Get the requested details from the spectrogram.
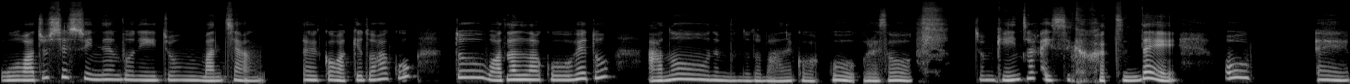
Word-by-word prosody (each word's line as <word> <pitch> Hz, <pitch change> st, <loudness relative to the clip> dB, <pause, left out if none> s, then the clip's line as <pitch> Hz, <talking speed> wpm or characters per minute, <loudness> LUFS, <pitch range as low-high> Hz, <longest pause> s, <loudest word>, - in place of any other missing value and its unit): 와 195 Hz, +1 st, +3 dB
주실 320 Hz, -, 0 dB
수 290 Hz, -5 st, +3 dB
있는 225 Hz, -1 st, 0 dB
분이 200 Hz, -3 st, 0 dB
좀 200 Hz, -2 st, -1 dB
많지 175 Hz, +3 st, +1 dB
않을 185 Hz, +3 st, -3 dB
것 205 Hz, -, -1 dB
같기도 195 Hz, +3 st, 0 dB
하고 260 Hz, -, -3 dB, 0.4 s
또 320 Hz, -1 st, 0 dB
와 190 Hz, -3 st, +3 dB
달라고 215 Hz, 0 st, +3 dB
해도 305 Hz, +7 st, -1 dB, 0.3 s
안 180 Hz, +3 st, +2 dB
오는 225 Hz, -6 st, +1 dB
분들도 170 Hz, -1 st, -2 dB
많을 165 Hz, 0 st, 0 dB
것 170 Hz, -, -3 dB
같고 185 Hz, +2 st, -1 dB
그래서 165 Hz, +2 st, +1 dB, 0.6 s
좀 205 Hz, -2 st, -4 dB
개인차가 210 Hz, +7 st, +1 dB
있을 200 Hz, +2 st, -2 dB
것 -, -, -1 dB
같은데 180 Hz, +3 st, +3 dB, 0.5 s
어 310 Hz, +2 st, +1 dB, 0.7 s
예 195 Hz, -3 st, +1 dB
200 Hz, 235 characters per minute, -26 LUFS, 185-225 Hz, 0.7 s, 와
